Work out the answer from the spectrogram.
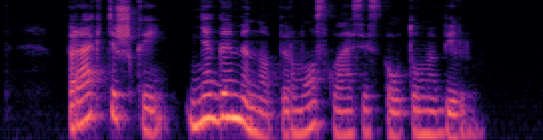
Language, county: Lithuanian, Kaunas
